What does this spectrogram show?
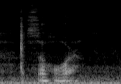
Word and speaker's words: suhoor: Yes, the small meal that we have before sunrise is suhoor, that in the Arabic language. Sometimes, I guess some people pronounce it differently, but that's what the Arabs pronounce it, or at least some of them do.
